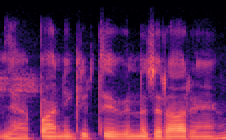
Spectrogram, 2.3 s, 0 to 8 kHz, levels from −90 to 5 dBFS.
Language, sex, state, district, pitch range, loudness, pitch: Hindi, male, Jharkhand, Deoghar, 115-120 Hz, -18 LUFS, 120 Hz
